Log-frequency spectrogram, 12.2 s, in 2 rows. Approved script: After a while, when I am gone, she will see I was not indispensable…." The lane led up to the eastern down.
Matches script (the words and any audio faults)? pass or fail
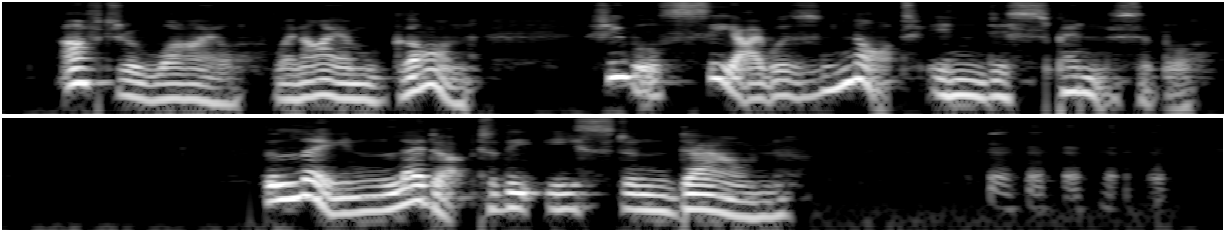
fail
